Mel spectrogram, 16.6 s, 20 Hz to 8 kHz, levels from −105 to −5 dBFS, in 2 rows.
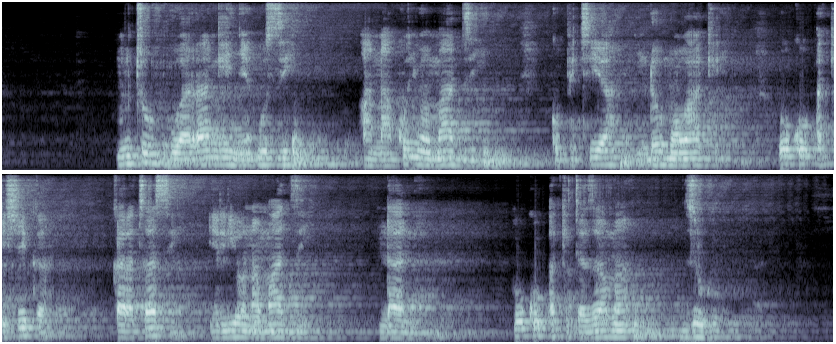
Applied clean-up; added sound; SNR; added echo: none; none; none; reverberation time 1.6 s.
